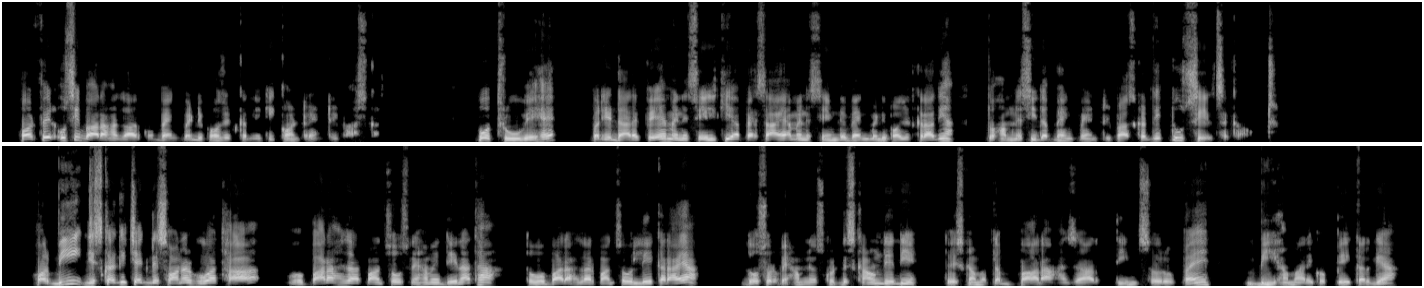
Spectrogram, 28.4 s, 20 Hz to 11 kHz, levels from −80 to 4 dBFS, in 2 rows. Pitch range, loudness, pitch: 105-165 Hz, -19 LUFS, 120 Hz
